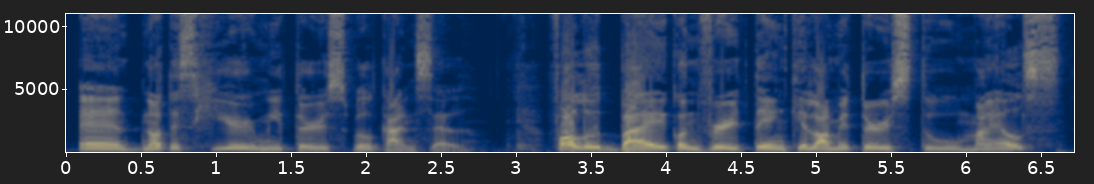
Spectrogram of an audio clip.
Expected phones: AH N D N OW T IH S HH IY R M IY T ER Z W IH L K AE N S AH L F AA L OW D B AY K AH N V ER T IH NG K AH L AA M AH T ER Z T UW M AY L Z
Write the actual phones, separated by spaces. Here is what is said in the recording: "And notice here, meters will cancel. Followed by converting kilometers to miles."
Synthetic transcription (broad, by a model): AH N D N OW T IH S HH IY R M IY T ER S W IH L K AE N S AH L F AA L OW D B AY K AH N V ER T IH NG K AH L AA M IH T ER S T UW M AY L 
